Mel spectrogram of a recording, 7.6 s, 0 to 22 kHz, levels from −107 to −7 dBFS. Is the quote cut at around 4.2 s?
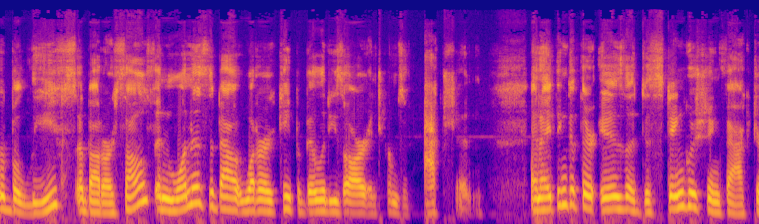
no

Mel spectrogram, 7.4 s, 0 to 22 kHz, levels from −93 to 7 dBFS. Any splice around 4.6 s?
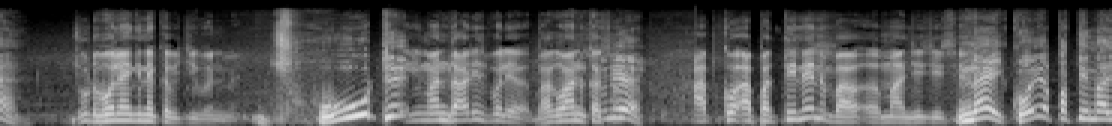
yes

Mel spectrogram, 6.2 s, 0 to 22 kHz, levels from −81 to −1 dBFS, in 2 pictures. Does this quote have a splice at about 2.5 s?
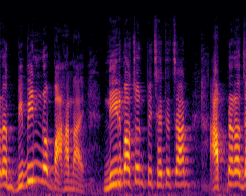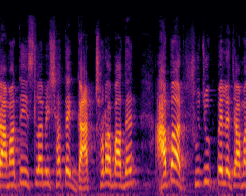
yes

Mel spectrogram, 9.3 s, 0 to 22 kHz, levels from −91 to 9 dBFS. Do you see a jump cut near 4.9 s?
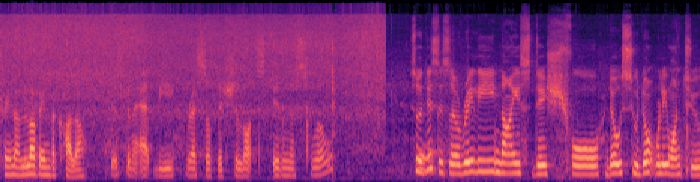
yes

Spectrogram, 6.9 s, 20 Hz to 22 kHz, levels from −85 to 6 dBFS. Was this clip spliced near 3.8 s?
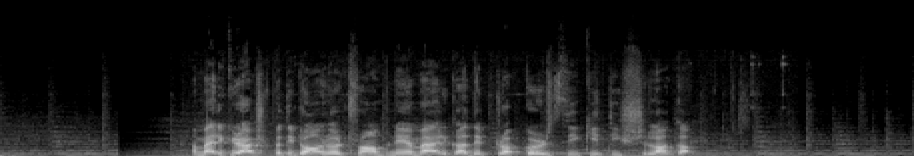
no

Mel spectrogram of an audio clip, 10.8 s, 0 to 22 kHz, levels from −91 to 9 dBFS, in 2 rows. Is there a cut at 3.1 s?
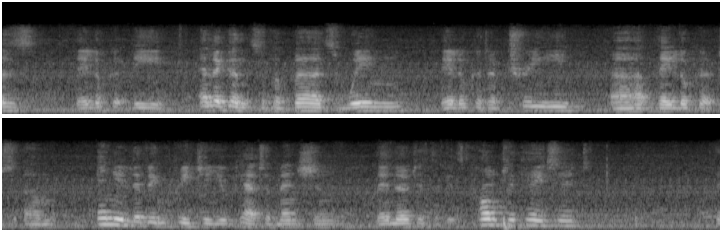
no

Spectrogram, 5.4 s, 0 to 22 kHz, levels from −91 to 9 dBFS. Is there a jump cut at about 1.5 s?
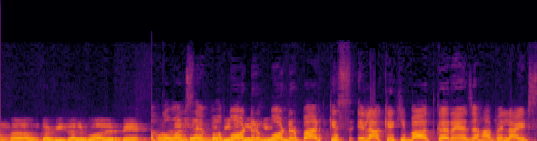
yes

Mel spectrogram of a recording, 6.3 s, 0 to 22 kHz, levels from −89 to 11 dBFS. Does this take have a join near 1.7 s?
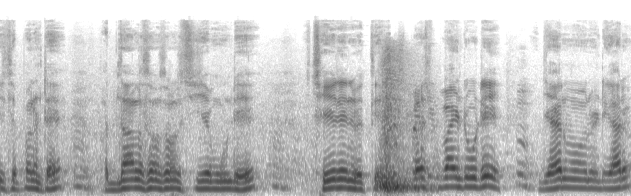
no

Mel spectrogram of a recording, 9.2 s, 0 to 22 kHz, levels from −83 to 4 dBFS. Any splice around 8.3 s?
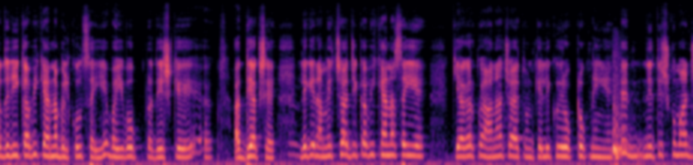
yes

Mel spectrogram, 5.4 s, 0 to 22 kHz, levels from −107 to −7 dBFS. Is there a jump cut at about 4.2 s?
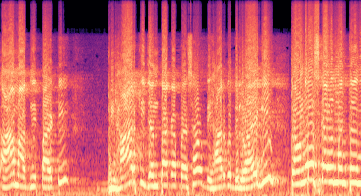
yes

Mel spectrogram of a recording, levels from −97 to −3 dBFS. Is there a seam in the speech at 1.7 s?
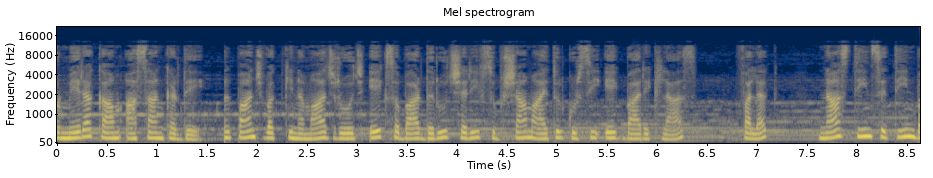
yes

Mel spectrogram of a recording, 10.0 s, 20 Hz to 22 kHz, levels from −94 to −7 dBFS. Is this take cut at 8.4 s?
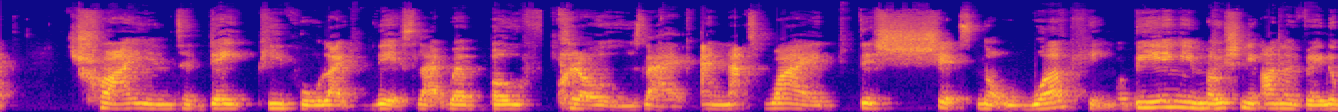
yes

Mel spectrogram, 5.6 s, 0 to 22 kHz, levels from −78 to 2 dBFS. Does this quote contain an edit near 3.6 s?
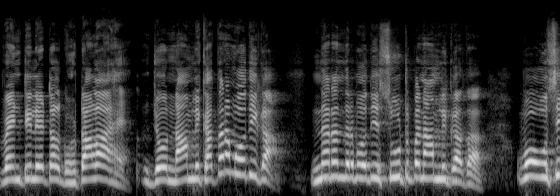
no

